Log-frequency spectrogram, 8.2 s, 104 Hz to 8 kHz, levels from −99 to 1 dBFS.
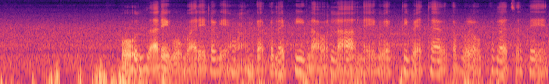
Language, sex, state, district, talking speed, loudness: Hindi, female, Rajasthan, Bikaner, 140 wpm, -19 LUFS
